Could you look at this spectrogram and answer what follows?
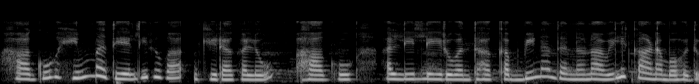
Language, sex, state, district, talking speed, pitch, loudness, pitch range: Kannada, female, Karnataka, Bellary, 75 wpm, 245 Hz, -26 LUFS, 230-295 Hz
